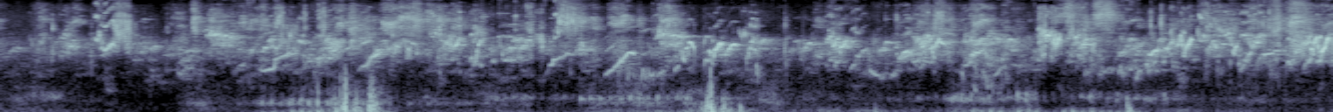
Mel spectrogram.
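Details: Several pet budgerigars singing while eating vegetables: a dense, continuous chatter of high warbles, squeaks and rapid chirps, with low thumps and crunching from feeding mixed in.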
